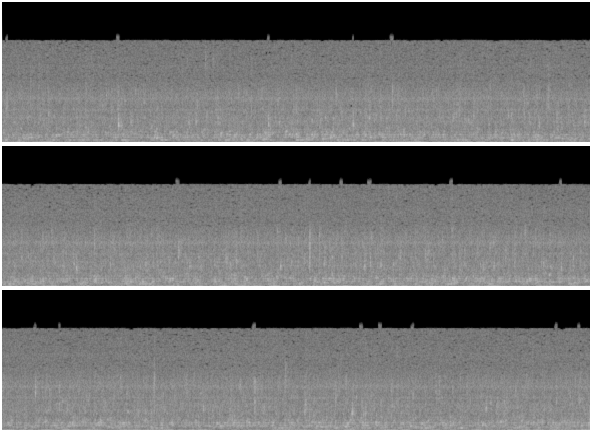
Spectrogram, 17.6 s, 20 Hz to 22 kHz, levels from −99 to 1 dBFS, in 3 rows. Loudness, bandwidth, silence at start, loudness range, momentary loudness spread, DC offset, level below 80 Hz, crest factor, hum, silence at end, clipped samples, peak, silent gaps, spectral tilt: -26 LUFS; 16 kHz; 0 s; 0 LU; 1 LU; under 0.1%; -46 dBFS; 22 dB; none; 0 s; under 0.1%; -6 dBFS; none; -1.5 dB/octave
